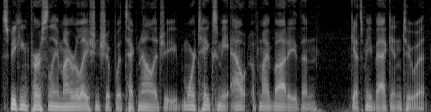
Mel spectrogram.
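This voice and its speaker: On a live stream, a man guides a meditation and chats casually, gentle, unhurried and reflective. His voice is a rumbling, gravelly low with no echo.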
